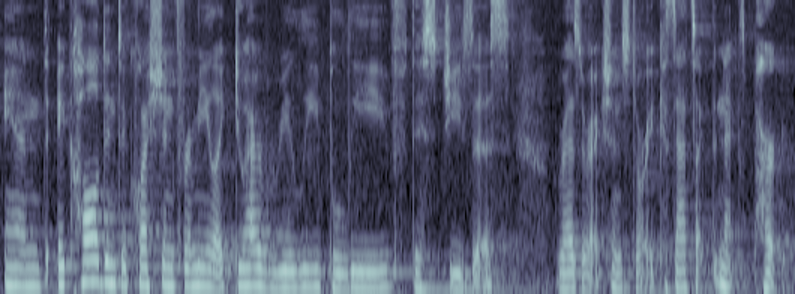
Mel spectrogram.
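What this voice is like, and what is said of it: Emotional, wavering voice. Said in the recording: “getting emotional”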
